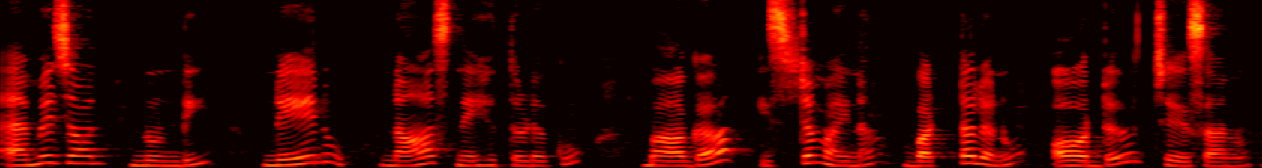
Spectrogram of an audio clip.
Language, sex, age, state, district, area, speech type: Telugu, female, 18-30, Andhra Pradesh, Vizianagaram, rural, spontaneous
